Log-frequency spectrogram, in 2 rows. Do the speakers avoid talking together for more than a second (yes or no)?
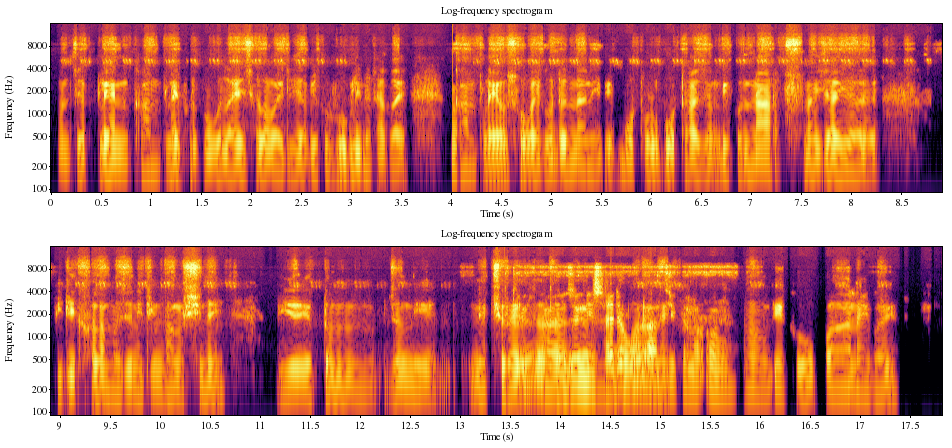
no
